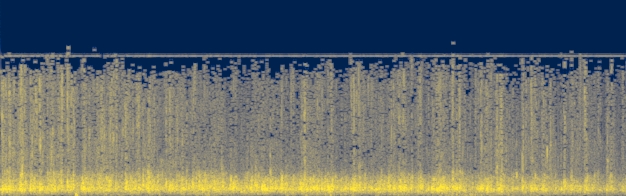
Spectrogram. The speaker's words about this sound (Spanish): Dele un fuerte, fuerte aplauso a Cristo.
